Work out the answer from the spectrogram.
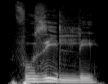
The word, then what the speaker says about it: fusilli: And we're looking at the correct pronunciation of the word fuzili. Fuzili fu z fuzili. Now for the non-natives, notice that the stress is on the second syllable.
